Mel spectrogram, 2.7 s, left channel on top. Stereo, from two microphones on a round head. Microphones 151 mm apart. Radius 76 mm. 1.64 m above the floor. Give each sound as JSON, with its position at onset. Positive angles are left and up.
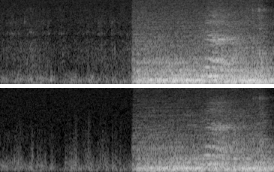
{"t": 1.3, "sound": "a child speaking", "side_deg": 75, "distance_m": 2.5}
